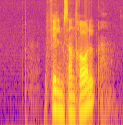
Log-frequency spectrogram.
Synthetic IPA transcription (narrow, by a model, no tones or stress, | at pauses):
fɪlmsɛnt̪ʰʁɑːl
